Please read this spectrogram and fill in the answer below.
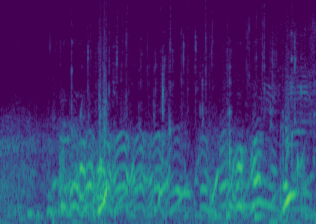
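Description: Pool water churning, splashing and gurgling around a camera held at the waterline, with many quick bubbling chirps; it gets louder about half a second in as the splashing picks up.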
